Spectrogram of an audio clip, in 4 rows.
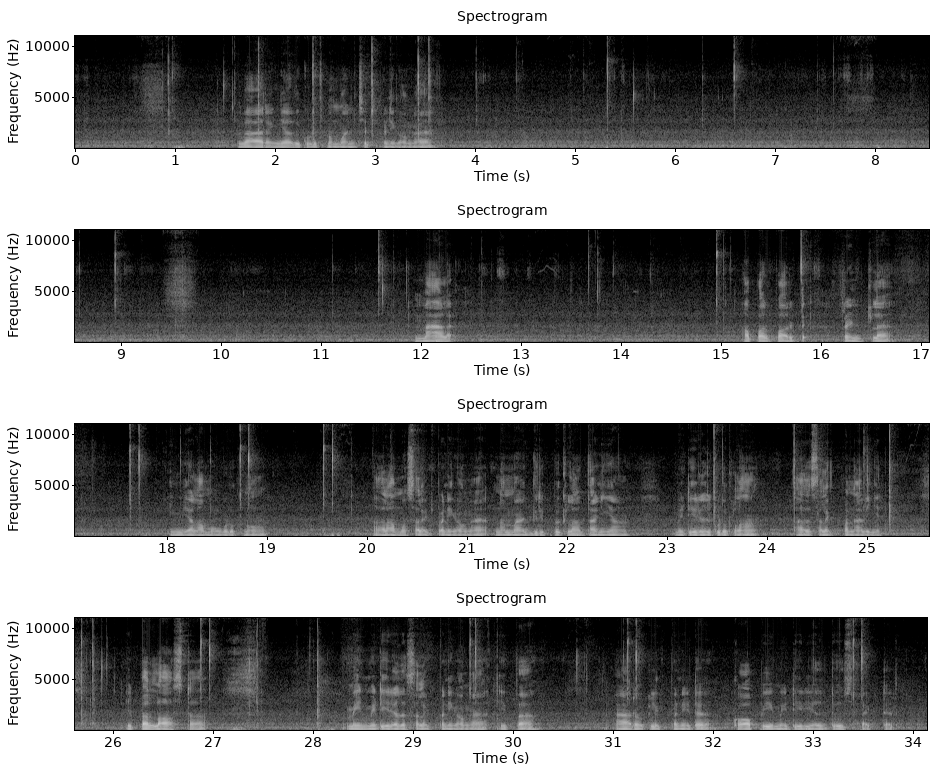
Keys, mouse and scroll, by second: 1.7-5.0 shift+middle drag, 5.0-12.6 drag, 13.1-14.6 scroll up 1, 14.6-17.3 drag, 22.2-23.3 scroll down 2, 23.3-24.2 middle drag, 24.2-24.9 scroll down 1, 24.9-26.6 shift+middle drag, 26.6 shift+click, 33.6 click.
